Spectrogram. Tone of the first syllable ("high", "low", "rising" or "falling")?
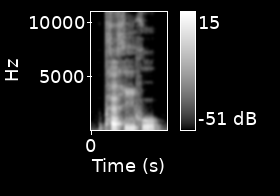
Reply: low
